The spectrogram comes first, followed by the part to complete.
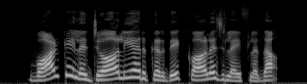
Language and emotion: Tamil, happy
